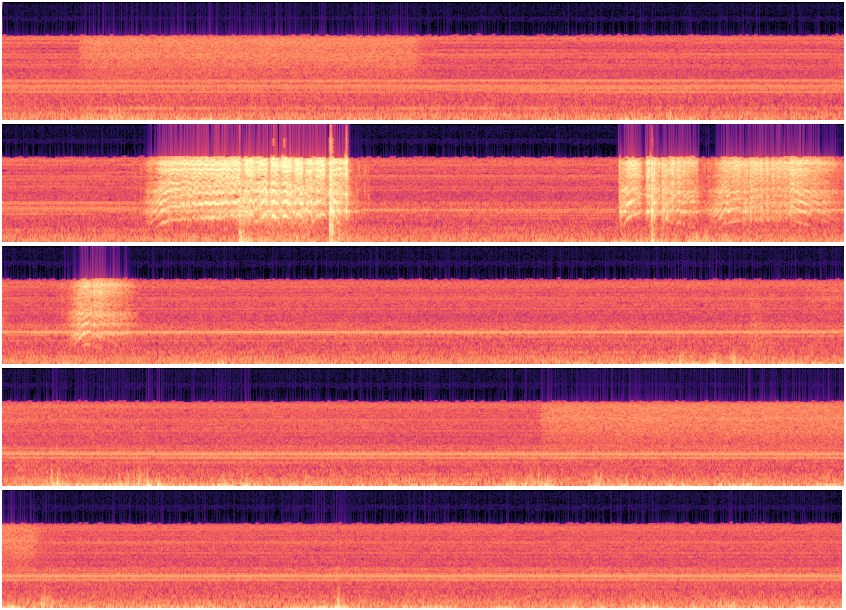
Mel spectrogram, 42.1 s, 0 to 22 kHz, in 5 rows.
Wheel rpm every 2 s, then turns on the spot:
0, 0, 0, 0, 0, 130, 30, 70, 50, 10, 0, 0, 0, 0, 0, 0, 0, 0, 0, 0, 0.
12-14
